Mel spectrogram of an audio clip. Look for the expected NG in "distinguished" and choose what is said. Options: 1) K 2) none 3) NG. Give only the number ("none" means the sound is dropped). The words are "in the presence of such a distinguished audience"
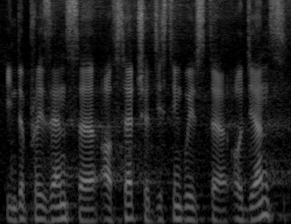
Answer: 3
